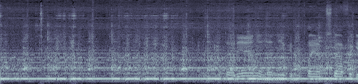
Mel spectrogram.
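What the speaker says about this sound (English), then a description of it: "you can see here, it's still engraving away" A Vision Max Pro engraving machine runs steadily, giving a continuous close mechanical hum with a strong tonal whine and shifting motor pitches as it works, with no talk.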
